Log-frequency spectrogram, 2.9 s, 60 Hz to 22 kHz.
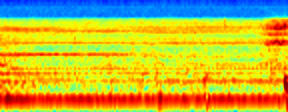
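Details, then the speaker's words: Newly installed Frigidaire 30-inch induction cooktop, pot at full boil: steady low electrical hum with faint zapping/fizzing from the water; normal induction cooktop hum. "that little zapping sound that you're hearing that's the sound of the water underneath here"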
